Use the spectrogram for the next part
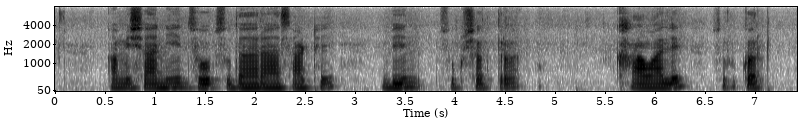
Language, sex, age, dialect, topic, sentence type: Marathi, male, 56-60, Northern Konkan, agriculture, statement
